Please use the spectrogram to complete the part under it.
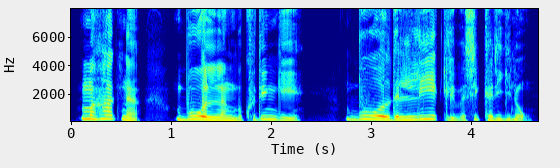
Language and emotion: Manipuri, disgusted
